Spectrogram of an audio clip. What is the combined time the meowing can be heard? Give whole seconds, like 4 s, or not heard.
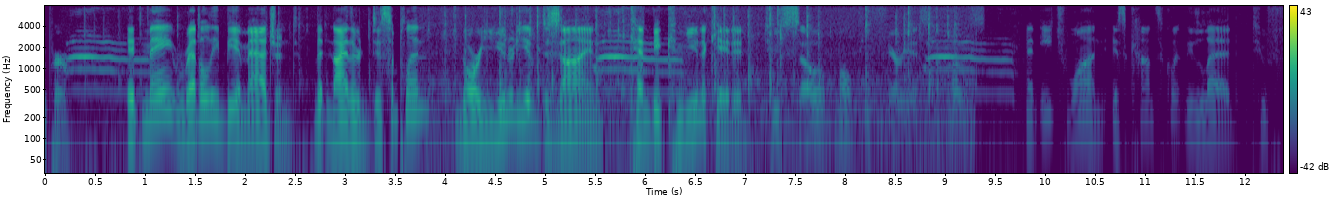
3 s.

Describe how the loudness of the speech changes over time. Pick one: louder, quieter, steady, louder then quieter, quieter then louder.
quieter.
